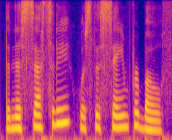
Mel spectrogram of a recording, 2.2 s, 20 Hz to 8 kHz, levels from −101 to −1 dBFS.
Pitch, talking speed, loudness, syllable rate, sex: 210 Hz, 195 wpm, -15 LUFS, 5.2 syllables/s, female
